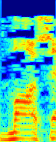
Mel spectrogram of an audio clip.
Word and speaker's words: Maus: And if you love the feel of a high-end SUV, you'll love Moss Acura. Moss is spelled M-A-U-S.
